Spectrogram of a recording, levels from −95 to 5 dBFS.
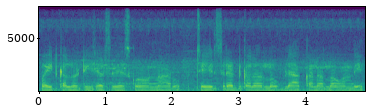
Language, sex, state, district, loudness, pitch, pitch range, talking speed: Telugu, male, Andhra Pradesh, Manyam, -22 LUFS, 110 Hz, 105-115 Hz, 170 wpm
